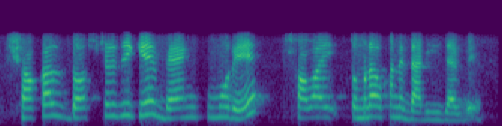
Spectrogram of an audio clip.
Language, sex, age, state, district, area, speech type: Bengali, female, 18-30, West Bengal, Malda, urban, conversation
